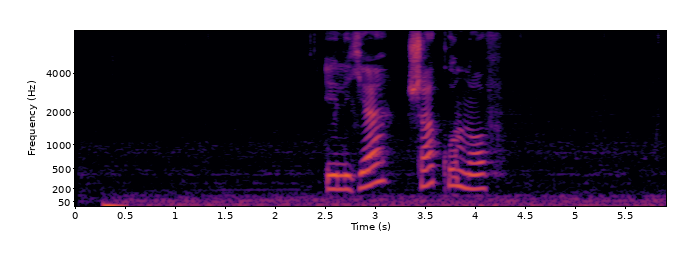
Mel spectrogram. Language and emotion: Russian, neutral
